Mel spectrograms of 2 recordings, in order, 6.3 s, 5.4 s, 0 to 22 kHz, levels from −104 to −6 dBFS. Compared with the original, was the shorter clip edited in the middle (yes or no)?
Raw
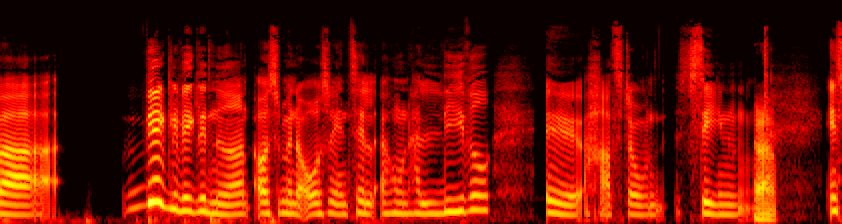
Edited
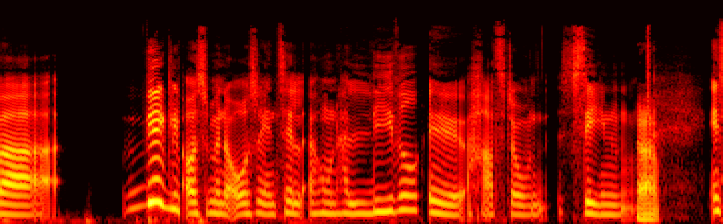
yes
